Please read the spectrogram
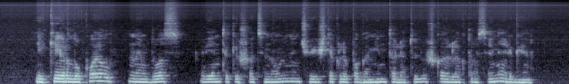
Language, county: Lithuanian, Klaipėda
